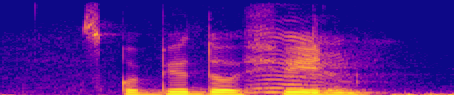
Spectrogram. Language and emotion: Russian, neutral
